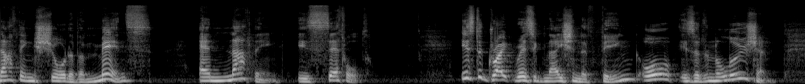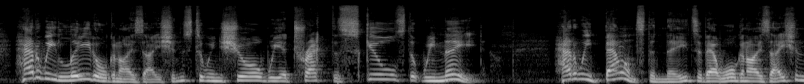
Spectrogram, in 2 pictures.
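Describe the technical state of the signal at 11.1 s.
At 11.1 s the signal is inside a run of clock drift buffer slips spanning 1.88 s, just after "short of immense", to 15.25 s. About seven clicks recur every 1.91 s, likely from two clocks differing by several hundred ppm, each slip dropping or repeating a few tens of samples.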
